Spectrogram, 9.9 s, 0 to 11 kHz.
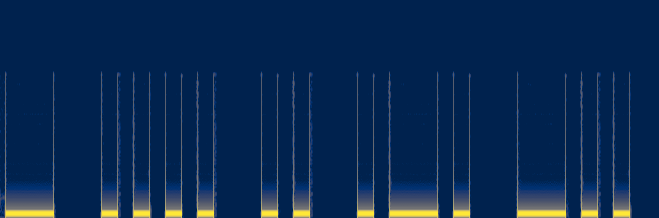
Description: Morse code, heard as a keyed tone, about 5 wpm, 250 Hz. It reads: THIRD
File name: morse / morse-training-05WPM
